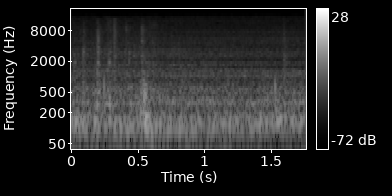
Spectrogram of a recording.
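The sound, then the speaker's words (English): A car's air vent fan blows a steady, low whooshing hum inside the cabin, with faint engine rumble beneath it and no voices. “I gotta get some air going inside this car.”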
